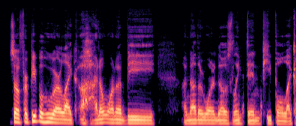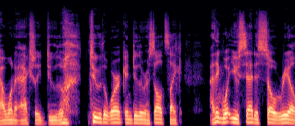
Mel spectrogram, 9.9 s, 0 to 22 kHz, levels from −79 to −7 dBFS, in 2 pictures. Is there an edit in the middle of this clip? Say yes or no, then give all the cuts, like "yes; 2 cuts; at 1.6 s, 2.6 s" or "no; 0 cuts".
no; 0 cuts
